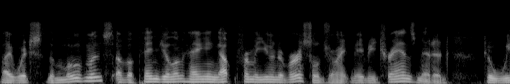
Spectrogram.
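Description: From start to finish the speech carries AMR wideband (HD Voice) codec damage: a rough, raspy texture. This points to one of the lowest rates, around 8.85 kbit/s. Unlike narrowband AMR, the band reaches 7 kHz, with hissy noise filling above 6.4 kHz.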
